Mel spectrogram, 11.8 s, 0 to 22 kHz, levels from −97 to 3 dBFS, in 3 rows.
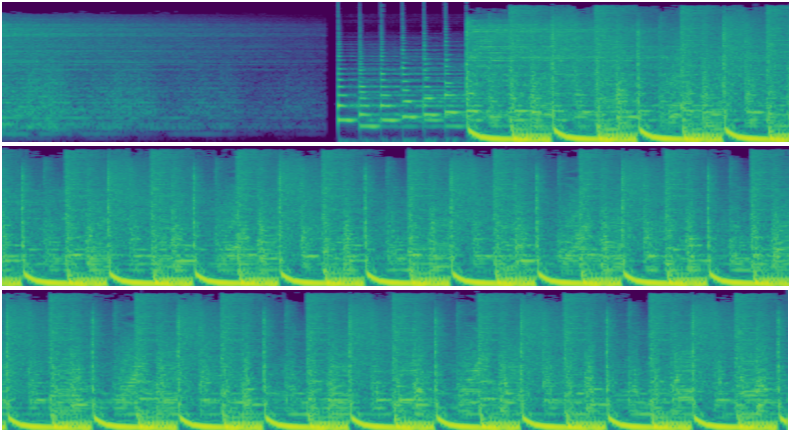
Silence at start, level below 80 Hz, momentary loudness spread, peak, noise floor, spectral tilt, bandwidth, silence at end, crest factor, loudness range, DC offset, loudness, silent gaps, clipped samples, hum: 0 s; -12 dBFS; 6 LU; 0 dBFS; -49 dBFS; -4.5 dB/octave; over 20 kHz; 0 s; 10 dB; 2 LU; under 0.1%; -12 LUFS; none; under 0.1%; none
